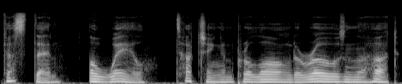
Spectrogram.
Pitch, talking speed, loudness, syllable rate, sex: 115 Hz, 165 wpm, -18 LUFS, 4.4 syllables/s, male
